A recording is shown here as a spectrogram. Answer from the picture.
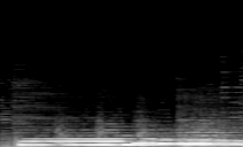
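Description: Background instrumental music in a classical style: a melody of long held notes that steps in pitch a few times.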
